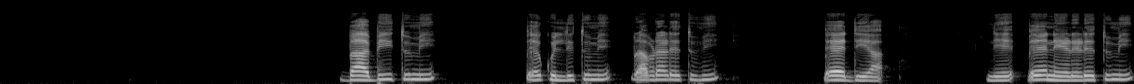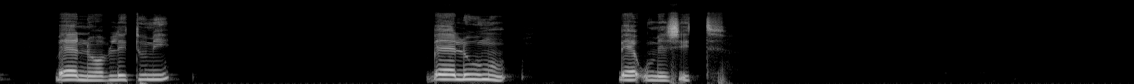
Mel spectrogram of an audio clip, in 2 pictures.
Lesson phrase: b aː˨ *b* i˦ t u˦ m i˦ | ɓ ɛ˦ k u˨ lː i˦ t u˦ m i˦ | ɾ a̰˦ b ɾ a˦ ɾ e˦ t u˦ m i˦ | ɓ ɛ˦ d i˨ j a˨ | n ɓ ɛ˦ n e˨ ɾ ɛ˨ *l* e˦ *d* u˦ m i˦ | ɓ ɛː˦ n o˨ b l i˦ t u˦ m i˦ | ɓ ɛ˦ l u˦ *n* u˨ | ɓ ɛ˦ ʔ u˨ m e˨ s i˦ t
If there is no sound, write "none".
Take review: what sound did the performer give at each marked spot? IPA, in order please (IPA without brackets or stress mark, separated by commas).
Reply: b, ɾ, t, m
